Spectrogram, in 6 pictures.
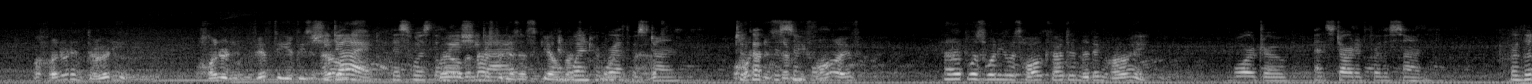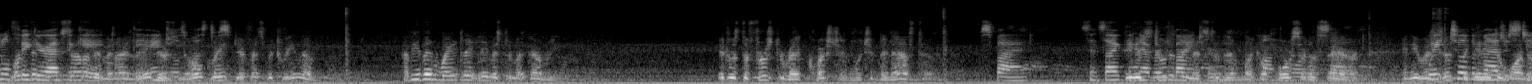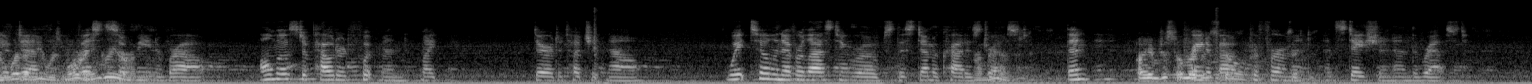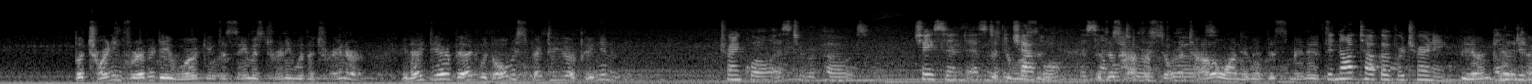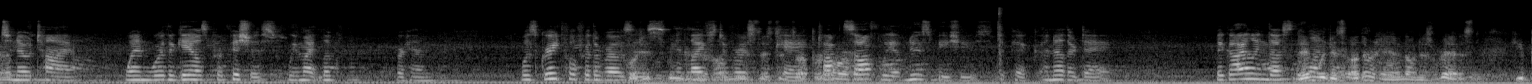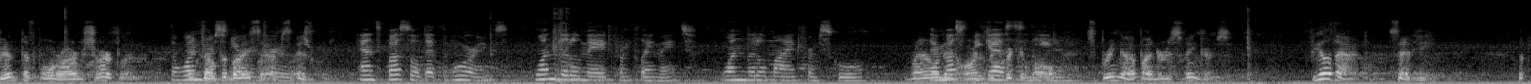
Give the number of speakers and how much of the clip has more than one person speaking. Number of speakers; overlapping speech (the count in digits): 2, about 29%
